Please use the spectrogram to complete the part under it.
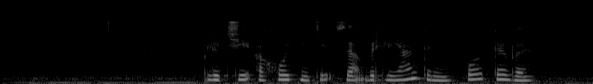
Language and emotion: Russian, neutral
